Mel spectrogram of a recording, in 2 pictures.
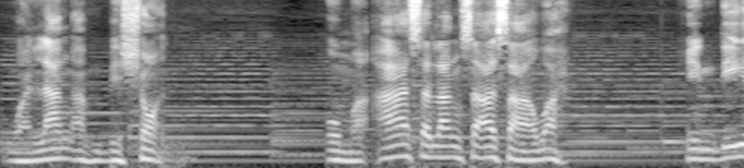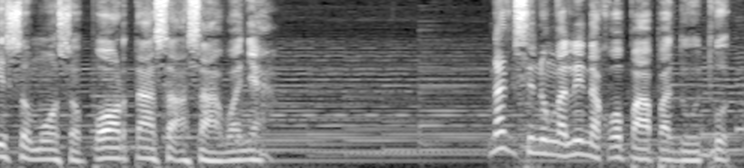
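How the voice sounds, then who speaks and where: A man narrating a scripted first-person story as a radio drama host. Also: mid-range voice. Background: prominent background music.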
